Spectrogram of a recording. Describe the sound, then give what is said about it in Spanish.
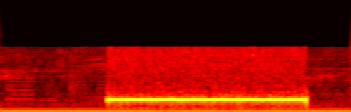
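A single telephone ringback tone from an unanswered call placed by Cable Perú. A steady mid-pitched electronic beep lasting about a second stands out loudly over a low background hum, then cuts off abruptly. “Estoy con el timbre, no me contesta.”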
